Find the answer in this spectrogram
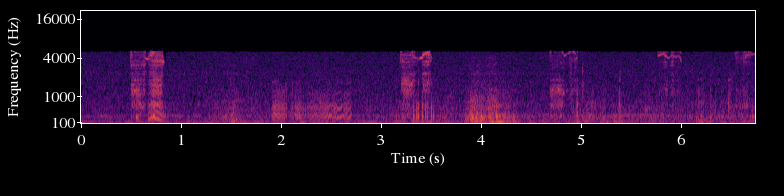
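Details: Young tawny owl begging on hearing its mother, during the first food delivery to a sibling on a roof, evening of 21 May 2017 at 21:38; wheezy, hissing bursts every second or so, some longer and rasping.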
